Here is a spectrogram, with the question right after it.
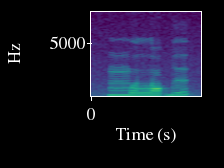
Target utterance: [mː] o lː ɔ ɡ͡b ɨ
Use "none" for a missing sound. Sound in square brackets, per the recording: mː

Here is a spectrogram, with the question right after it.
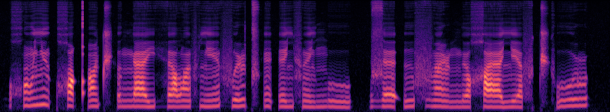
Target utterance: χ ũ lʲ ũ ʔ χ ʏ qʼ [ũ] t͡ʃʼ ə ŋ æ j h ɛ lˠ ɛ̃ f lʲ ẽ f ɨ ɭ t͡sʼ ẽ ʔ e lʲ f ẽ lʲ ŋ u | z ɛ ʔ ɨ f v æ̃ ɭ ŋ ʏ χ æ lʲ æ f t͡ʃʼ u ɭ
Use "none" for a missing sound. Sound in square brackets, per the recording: ũ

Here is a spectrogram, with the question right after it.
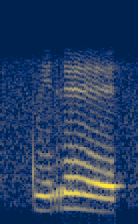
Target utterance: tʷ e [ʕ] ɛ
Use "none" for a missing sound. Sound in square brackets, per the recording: r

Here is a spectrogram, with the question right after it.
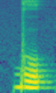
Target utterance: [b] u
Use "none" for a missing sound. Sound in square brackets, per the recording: b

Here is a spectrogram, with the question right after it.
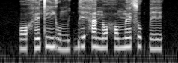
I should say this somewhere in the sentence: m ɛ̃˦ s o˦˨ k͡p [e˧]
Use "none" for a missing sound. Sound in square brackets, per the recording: e˧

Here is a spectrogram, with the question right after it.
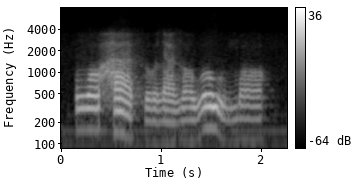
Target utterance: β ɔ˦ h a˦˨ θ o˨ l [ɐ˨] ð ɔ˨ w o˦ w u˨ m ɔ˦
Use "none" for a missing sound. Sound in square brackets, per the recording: a˨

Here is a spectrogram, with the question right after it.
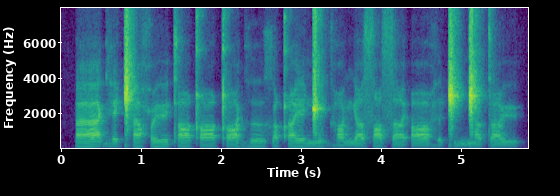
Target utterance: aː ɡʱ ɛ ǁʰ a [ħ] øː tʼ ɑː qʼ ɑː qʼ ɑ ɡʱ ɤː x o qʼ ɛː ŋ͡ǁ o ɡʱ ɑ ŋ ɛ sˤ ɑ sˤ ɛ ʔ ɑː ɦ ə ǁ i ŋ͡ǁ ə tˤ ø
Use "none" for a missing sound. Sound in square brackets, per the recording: ħ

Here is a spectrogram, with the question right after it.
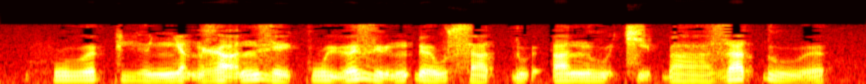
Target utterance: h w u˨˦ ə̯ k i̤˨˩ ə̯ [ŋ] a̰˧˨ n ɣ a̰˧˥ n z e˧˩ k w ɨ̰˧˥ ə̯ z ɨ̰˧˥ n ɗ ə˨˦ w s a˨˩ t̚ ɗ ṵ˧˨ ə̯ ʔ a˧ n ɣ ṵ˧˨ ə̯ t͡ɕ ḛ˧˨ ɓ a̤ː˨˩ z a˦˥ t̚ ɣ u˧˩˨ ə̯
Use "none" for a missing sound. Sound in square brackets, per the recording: ɲ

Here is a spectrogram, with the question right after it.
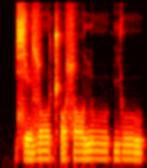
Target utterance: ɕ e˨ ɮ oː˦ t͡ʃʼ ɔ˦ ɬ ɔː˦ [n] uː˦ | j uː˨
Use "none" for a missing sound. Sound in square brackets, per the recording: n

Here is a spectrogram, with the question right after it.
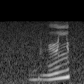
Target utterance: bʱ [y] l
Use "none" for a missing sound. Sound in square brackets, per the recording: y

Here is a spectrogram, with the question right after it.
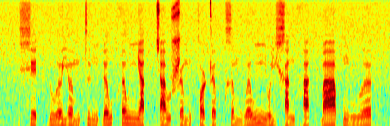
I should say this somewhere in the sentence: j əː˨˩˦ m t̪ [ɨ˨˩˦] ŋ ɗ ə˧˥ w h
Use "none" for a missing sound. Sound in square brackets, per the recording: ɨ˨˩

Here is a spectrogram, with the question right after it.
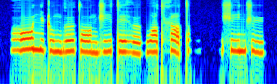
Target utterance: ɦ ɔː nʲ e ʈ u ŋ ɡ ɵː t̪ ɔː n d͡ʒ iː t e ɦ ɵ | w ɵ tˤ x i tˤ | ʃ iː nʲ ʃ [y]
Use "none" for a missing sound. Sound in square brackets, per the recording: y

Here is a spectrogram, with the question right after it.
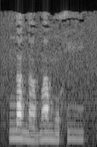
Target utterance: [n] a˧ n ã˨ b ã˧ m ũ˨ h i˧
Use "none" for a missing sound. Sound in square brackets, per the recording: n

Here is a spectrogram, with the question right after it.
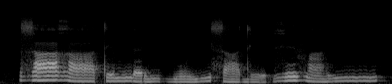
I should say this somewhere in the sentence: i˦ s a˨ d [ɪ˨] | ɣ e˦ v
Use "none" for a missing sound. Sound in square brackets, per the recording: ɪ˨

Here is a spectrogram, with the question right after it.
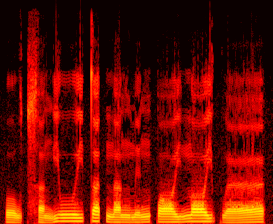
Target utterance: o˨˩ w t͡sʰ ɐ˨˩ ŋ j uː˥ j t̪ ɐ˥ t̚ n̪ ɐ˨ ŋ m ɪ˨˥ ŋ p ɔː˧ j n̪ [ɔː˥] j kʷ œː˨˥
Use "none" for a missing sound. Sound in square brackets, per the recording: ɔː˥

